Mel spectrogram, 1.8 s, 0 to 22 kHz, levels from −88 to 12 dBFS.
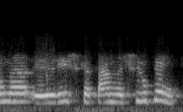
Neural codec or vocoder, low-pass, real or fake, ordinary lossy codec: none; 7.2 kHz; real; Opus, 16 kbps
